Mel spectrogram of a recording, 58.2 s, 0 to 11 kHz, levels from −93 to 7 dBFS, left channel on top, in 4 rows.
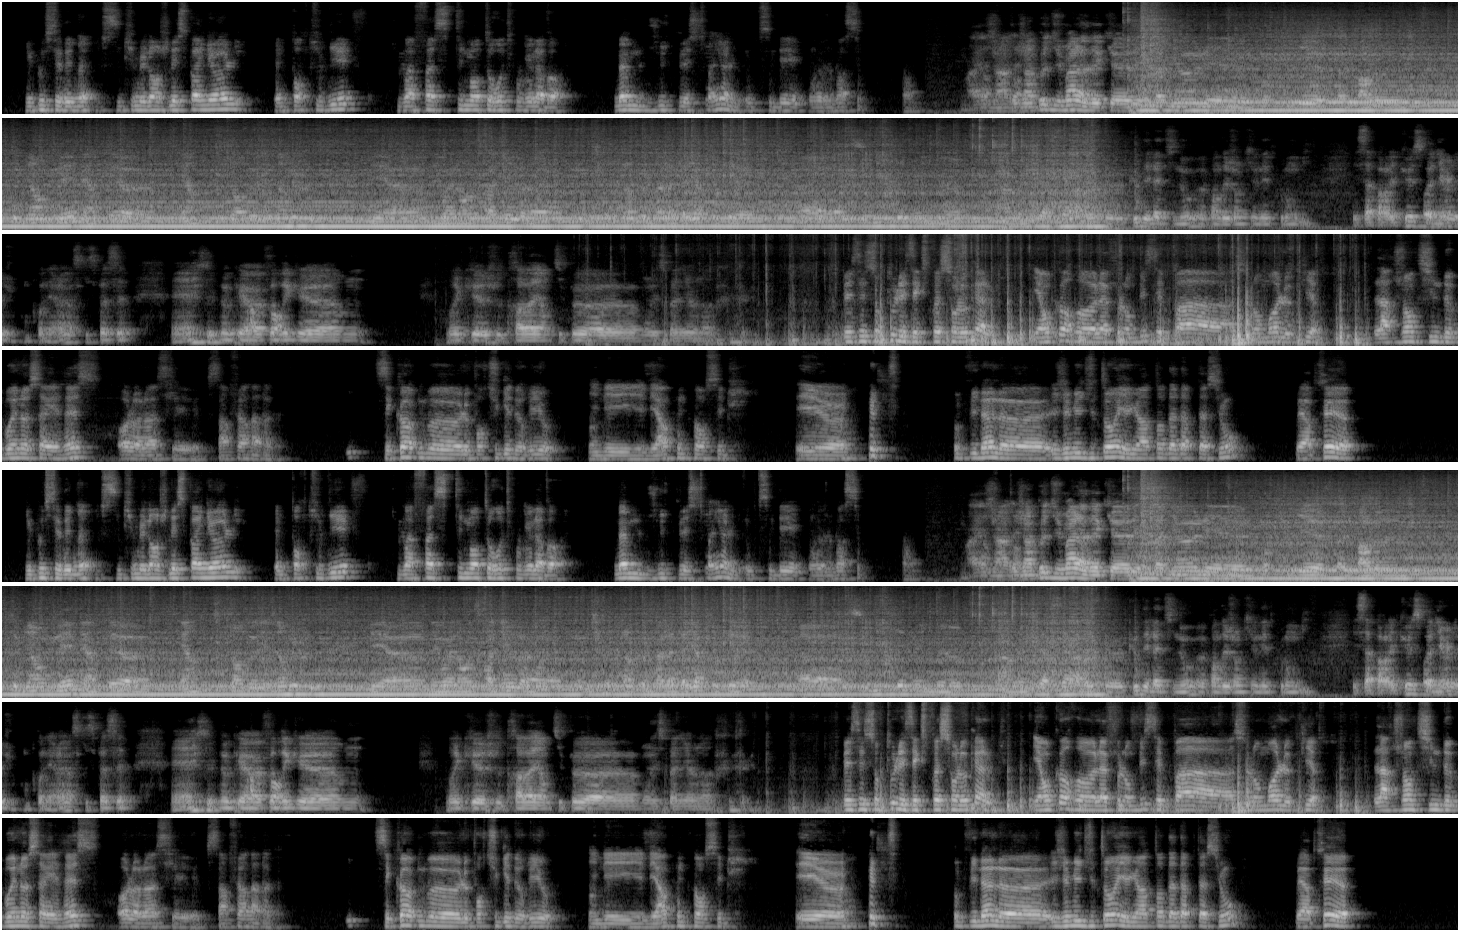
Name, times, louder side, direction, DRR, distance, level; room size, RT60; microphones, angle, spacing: voice 1, 0.2-2.4 2.7-3.5 3.9-5.6 6.1-8.6 9.0-9.1 9.8-10.2 11.1-11.5 19.3-19.5 28.8-29.1 31.8-31.9 37.5-39.0 39.4-42.3 42.8-46.4 47.4-49.2 49.5-51.1 51.6-52.5 53.2-56.1 56.6-57.1, right 2 dB, 85° right, 1.1 m, -29 dB
voice 2, 9.6-14.1 14.6-22.1 22.5-32.7 33.6-36.6, right 3 dB, 65° right, 0.5 m, -31 dB
sound 1, 11.2-26.1, left 1 dB, 10° right, 0.5 m, -27 dB
sound 2, 34.1-34.2 34.9-42.9, left 5 dB, 80° left, 0.4 m, -36 dB
3.6 x 3.1 x 4.5 m
head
